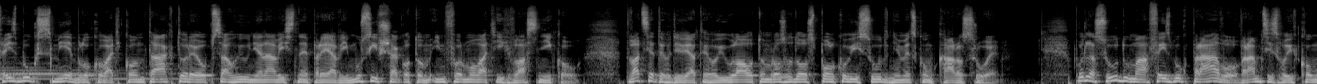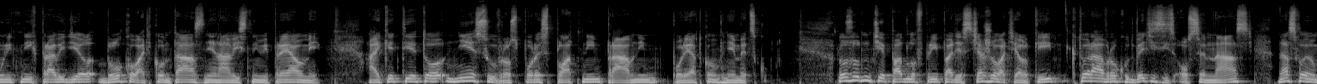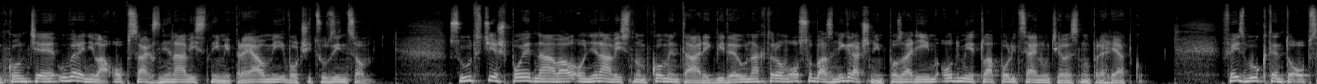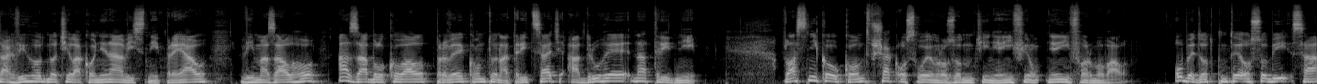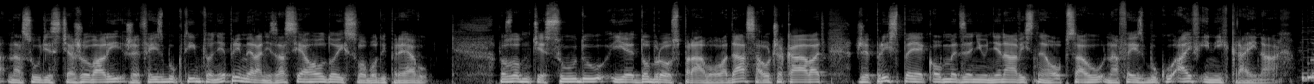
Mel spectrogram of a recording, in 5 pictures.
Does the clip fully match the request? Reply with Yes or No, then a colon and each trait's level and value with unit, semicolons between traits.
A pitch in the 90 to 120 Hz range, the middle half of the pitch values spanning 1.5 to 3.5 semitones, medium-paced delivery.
No: low, 115 Hz; average, 4.6 semitones; average, 140 wpm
